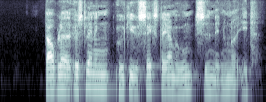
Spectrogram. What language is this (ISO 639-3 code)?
dan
